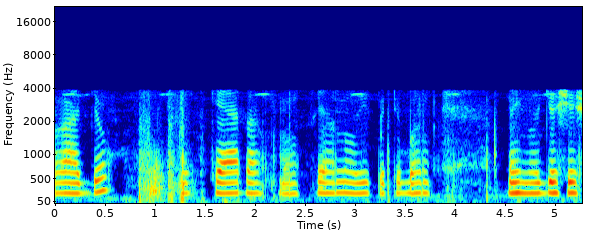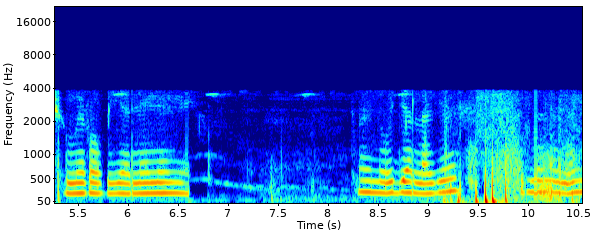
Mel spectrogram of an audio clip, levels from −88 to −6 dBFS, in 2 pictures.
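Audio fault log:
2.31–2.34 s, 6.57–6.60 s and 10.06–10.09 s: packet loss with last packet repeated. Each time 30 ms of audio went missing, which fits three lost 10 ms packets, and the receiver replayed the last packet. The repeat buzzes near 100 Hz as a brief robotic stutter.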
